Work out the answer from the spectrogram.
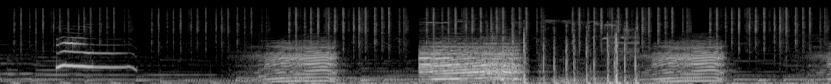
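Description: Cows mooing three times in long, wavering calls, the middle one loudest; about half a second in, a single falling cat meow. A light rhythmic music track runs underneath.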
